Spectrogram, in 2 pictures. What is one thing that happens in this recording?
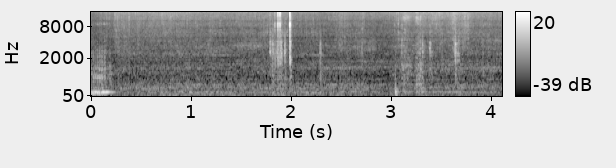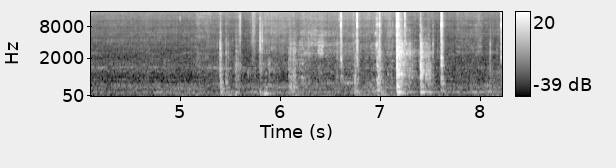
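Bees buzz softly close by.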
